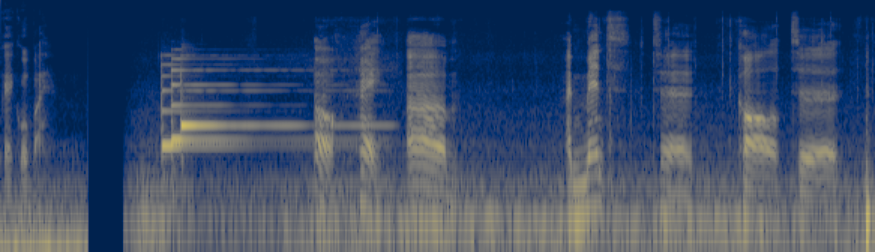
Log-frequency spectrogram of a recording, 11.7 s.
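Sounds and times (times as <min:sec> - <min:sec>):
speech: 0:00.0 - 0:00.8, 0:04.2 - 0:06.1, 0:07.5 - 0:11.3
low rumbling hum: 0:00.0 - 0:11.6
voicemail ding tone: 0:02.2 - 0:05.2.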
